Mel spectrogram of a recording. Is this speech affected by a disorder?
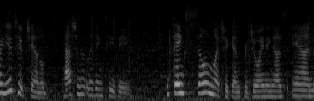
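No.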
